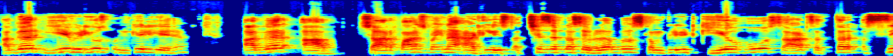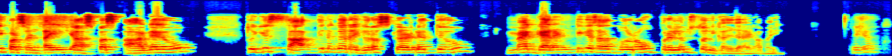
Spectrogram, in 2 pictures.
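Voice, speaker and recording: Fast-talking exam-prep coach. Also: male voice, high-pitched. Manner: direct, repeats points, calls listener brother. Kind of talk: casual coaching talk to camera.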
